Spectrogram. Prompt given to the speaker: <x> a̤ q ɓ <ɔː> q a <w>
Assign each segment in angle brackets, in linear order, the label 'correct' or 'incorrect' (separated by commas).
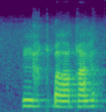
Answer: incorrect, correct, incorrect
